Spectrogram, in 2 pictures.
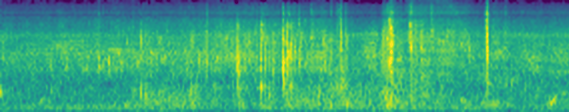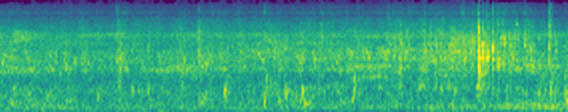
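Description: Water trickling and sloshing around a kayak, with scattered sharp clicks and knocks at irregular intervals.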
